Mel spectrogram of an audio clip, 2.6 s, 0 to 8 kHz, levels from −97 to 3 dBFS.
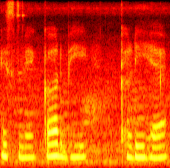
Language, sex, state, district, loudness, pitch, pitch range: Hindi, female, Uttar Pradesh, Saharanpur, -17 LUFS, 200 Hz, 195-215 Hz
